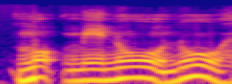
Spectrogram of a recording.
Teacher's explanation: واو مدہ ہے، ایک الف کی مقدار کے برابر کھینچ کر پڑھیں گے، اور وقف کی صورت پہ نون ساکن پڑھا جائے گا۔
